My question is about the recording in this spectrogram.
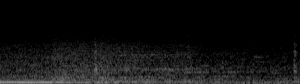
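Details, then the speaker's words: Hyundai Veloster electric power steering, engine idling: dull clunks from the steering column when turning the wheel either way; play from a worn plastic/rubber coupling between the electric motor and column, replaceable part. "gira direção que pessoal barulho que faz o lado e para o outro ele vai fazer esse barulho dois lados é uma folga que está tendo na coluna de direção é uma peça de plástico que é trocada"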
